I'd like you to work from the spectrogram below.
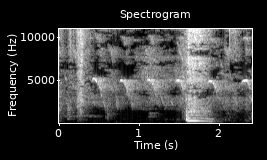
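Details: Talking hill myna copying human greetings and the word Allah: soft scattered sounds, then one loud, harsh, voice-like syllable with a falling tone near the end.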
